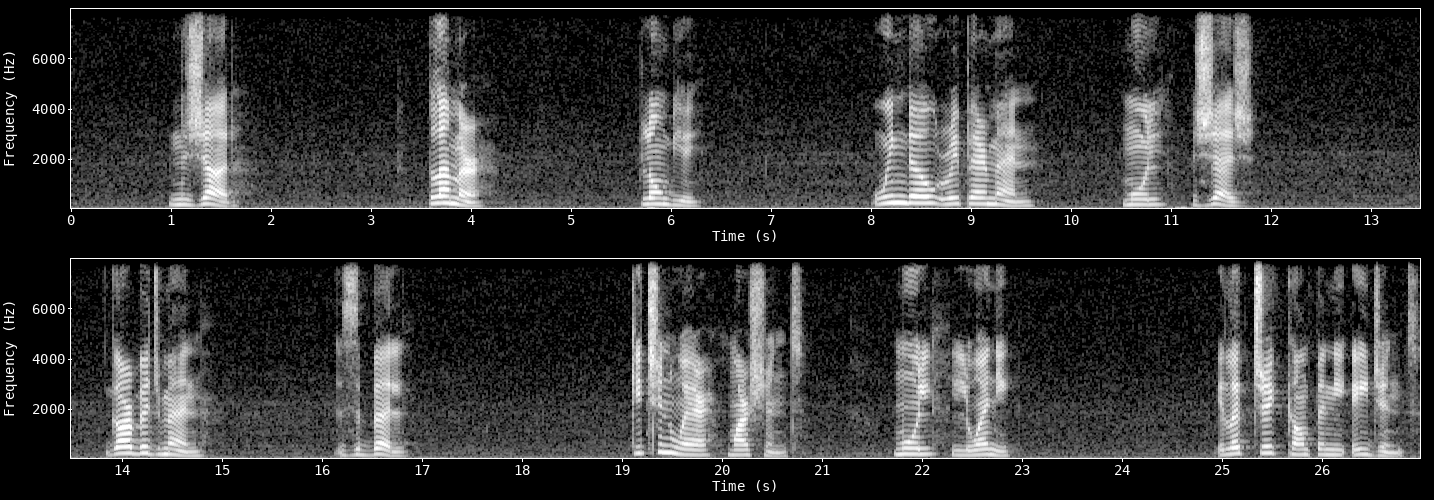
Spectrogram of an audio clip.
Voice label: jobs, Arabic, North African, Moroccan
